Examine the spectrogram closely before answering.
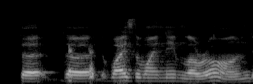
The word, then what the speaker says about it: La Ronde: And for those just joining us, it is pronounced Laron, not Laurent.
